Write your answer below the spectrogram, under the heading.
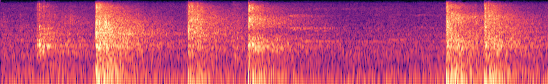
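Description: Basketball bouncing on an indoor court floor: six separate thuds, each followed by hall echo. The loudest hits come about a second in and as a close pair near the end.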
